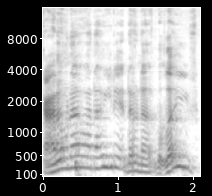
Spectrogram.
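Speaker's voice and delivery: high, quick put-on voice of the friend; friend's voice. Friend reassuring him he did nothing, in a high fast voice. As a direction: quote her quick and high, shrugging it off. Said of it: "And she's like".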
